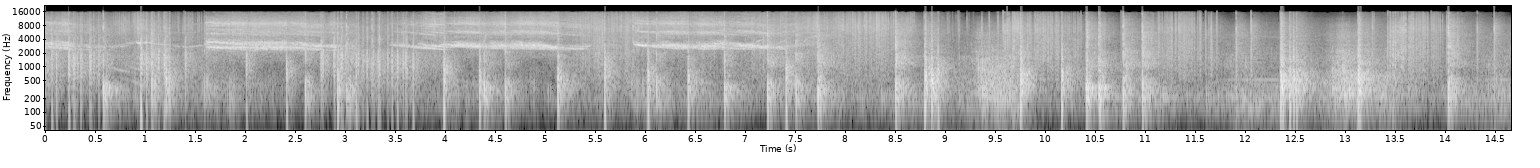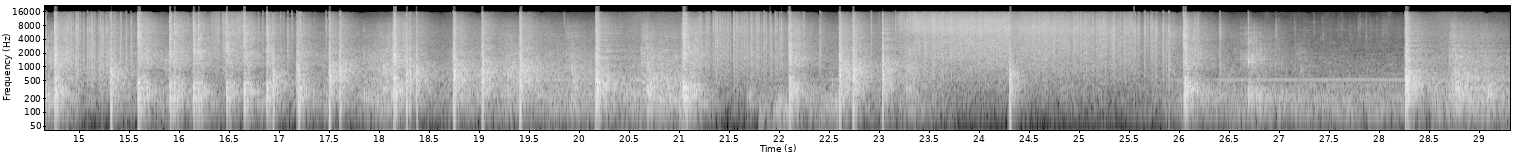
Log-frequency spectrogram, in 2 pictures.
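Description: Backyard consumer aerial fireworks going off: a rapid, irregular string of sharp bangs and crackles, with four high whistling tones of about a second each in the first seven seconds and a stretch of hiss later on. The bangs thin out and grow quieter over the last few seconds.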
